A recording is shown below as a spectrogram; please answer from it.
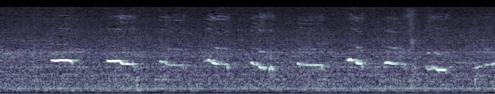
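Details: Chinese Crested puppies five weeks old, in foster care with their mother through Almost Home No Kill Animal Rescue, while playing and nursing: short high whines repeated about twice a second, some flat, some dipping, against low indoor hum.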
